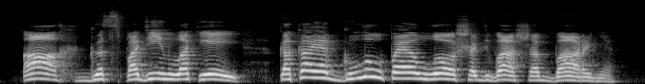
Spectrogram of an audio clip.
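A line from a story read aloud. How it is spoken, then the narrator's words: Very loud declaiming. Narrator (Russian): декламирует Леня так громко, что на нас оглядываются прохожие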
